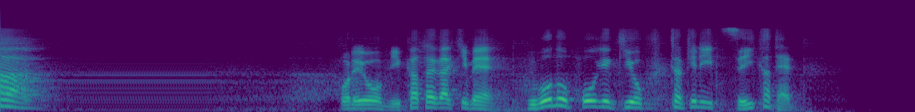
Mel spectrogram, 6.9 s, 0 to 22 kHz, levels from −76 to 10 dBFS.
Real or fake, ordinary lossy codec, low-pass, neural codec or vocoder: fake; none; none; codec, 16 kHz, about 1 kbps, DyCAST, with the encoder's durations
